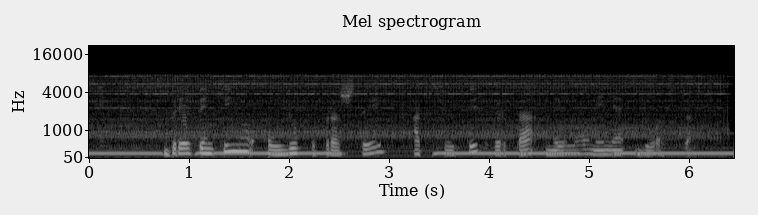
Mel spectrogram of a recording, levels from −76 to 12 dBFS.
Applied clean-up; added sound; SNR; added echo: none; Telephone + Alarm; 3 dB; none.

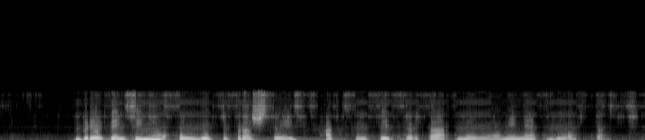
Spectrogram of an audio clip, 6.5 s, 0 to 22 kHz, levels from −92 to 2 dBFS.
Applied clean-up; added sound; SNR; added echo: neural separator model SepFormer DNS4.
